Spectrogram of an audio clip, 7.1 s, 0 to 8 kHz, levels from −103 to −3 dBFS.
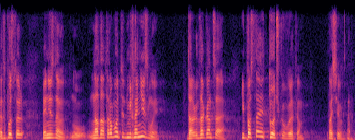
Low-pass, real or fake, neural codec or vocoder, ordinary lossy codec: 7.2 kHz; fake; codec, 16 kHz, 8 kbps, FunCodec, trained on LibriTTS, 25 frames a second; Opus, 64 kbps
